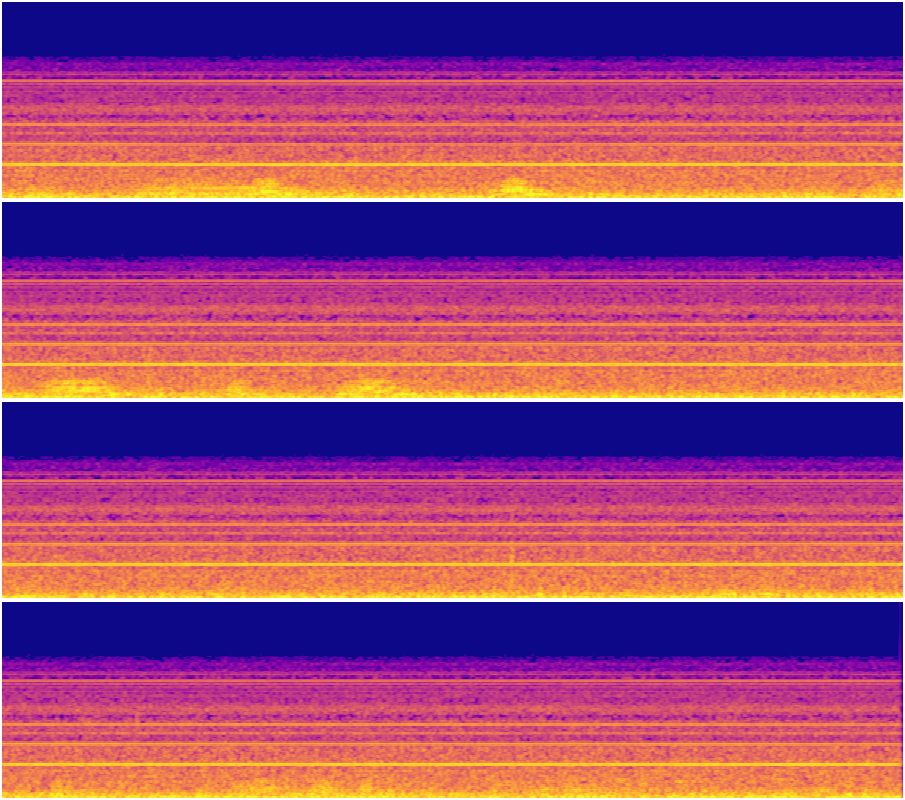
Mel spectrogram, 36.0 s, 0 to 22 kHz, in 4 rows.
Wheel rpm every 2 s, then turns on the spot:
0, 0, 0, 0, 0, 0, 0, 0, 0, 0, 0, 0, 0, 0, 0, 0, 0, 0.
none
